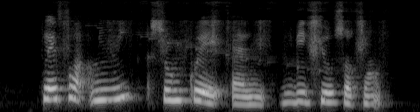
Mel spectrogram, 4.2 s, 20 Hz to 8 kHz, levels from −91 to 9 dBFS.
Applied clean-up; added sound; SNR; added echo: neural mask model DeepFilterNet 3.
